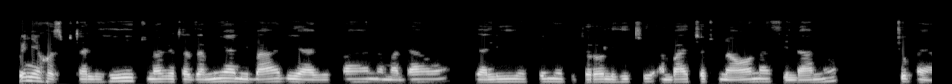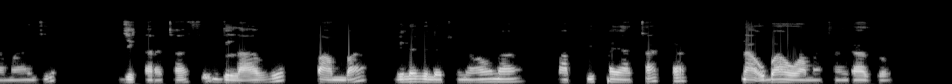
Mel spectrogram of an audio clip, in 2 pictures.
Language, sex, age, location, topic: Swahili, male, 25-35, Nairobi, health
